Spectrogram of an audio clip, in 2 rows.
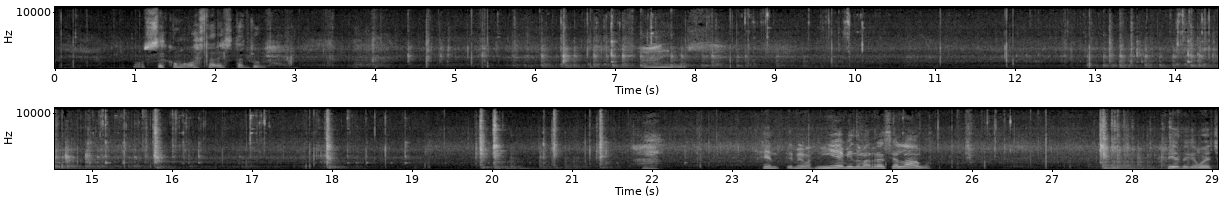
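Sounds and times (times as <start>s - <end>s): steady rain falling: 0.0s - 29.0s
sharp clicks and clinks: 4.4s - 10.5s, 12.9s - 22.6s.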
